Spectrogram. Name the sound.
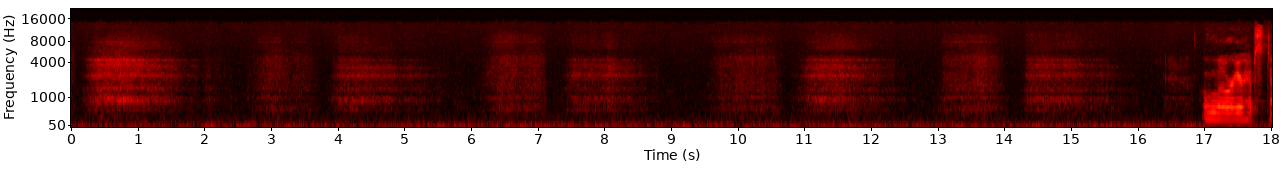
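breathing during yoga posture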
